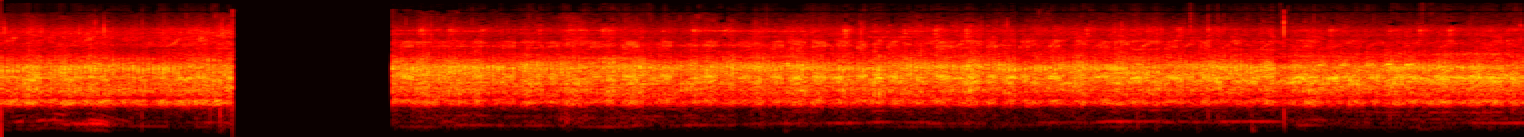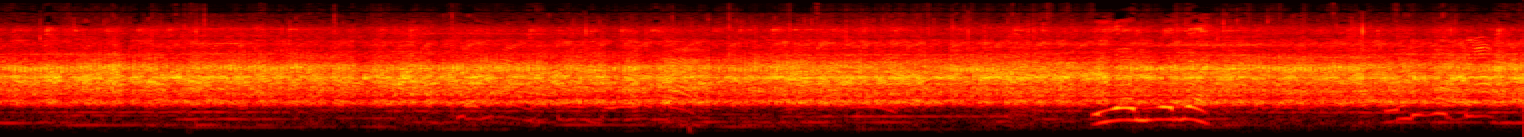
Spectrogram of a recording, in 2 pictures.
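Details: Frog chorus at a small field lake in the first rain, a constant dense buzz of many overlapping rapid croaks, with scattered lower upswept calls toward the end; a short silent break near the start.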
